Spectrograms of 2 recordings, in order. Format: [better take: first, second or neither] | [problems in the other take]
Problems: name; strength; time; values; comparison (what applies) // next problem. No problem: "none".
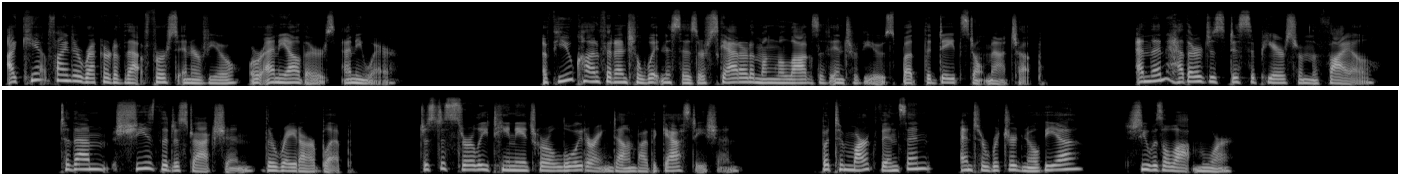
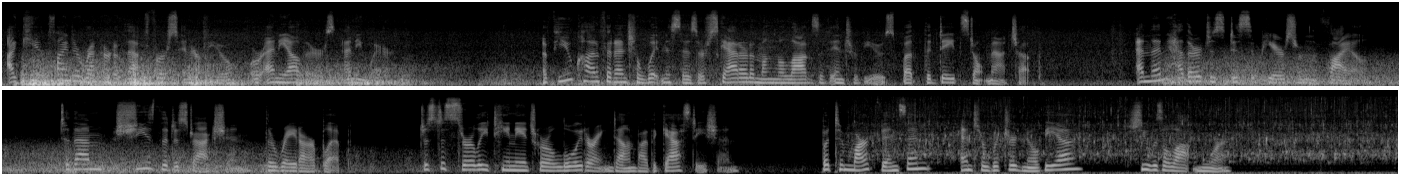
first | rain or running water; loud; throughout; as loud as the speech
